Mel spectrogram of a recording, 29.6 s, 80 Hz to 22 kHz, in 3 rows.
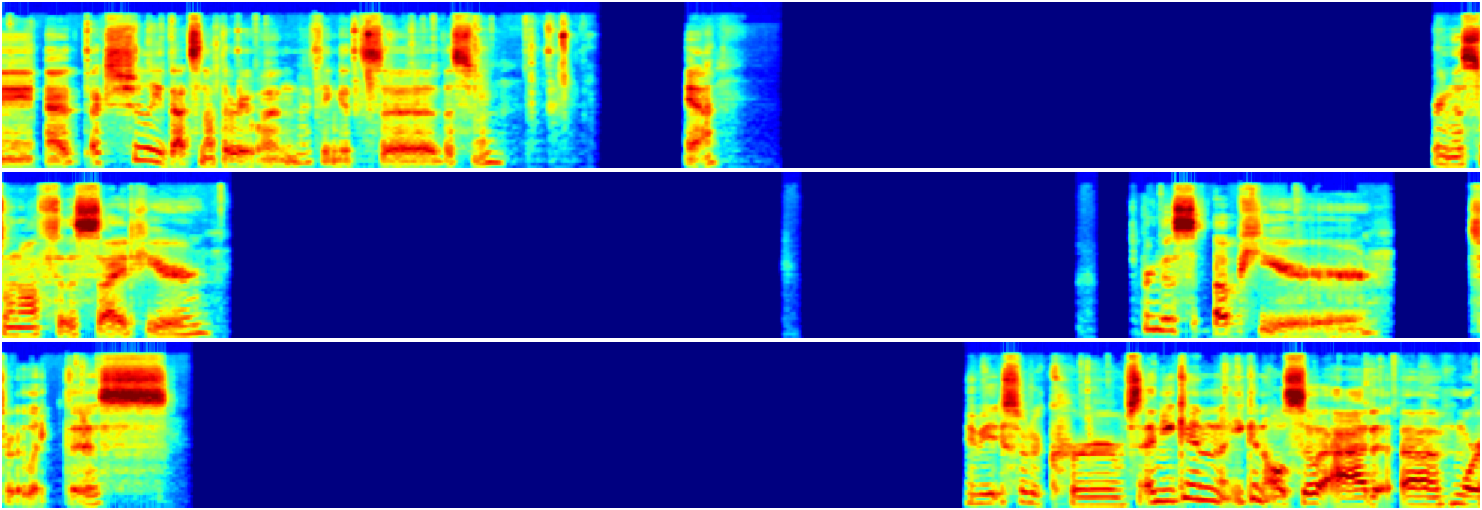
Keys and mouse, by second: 1.7 ctrl+click, 2.9 shift+click, 3.3 alt+click, 3.8 ctrl+d, 5.8 alt+click, 6.3 w, 7.1 click, 8.1 alt+click, 8.2-9.0 typing, 9.6 click, 11.6 alt+click, 11.6 typing, 12.3 click, 14.0 click, 14.6-15.6 alt+drag, 16.1 click, 16.5-17.6 drag, 18.1 click, 18.6-20.2 drag, 20.4-22.1 alt+drag, 23.0-24.3 drag, 24.5 alt+click, 25.5 alt+click, 26.3 click, 27.1 alt+click, 28.0 alt+click, 28.9 shift+click.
